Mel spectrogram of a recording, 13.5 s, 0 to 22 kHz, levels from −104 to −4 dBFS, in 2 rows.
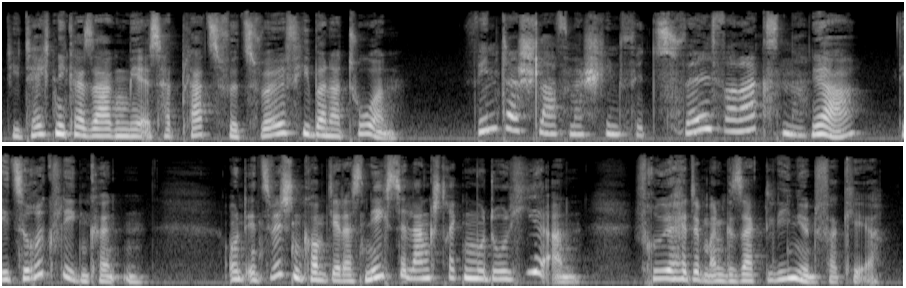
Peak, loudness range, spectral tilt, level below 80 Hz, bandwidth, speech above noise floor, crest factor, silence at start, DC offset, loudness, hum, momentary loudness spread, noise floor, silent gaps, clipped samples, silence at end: -6 dBFS; 2 LU; -4.5 dB/octave; -66 dBFS; 16.5 kHz; 30 dB; 22 dB; 0.1 s; under 0.1%; -28 LUFS; none; 9 LU; -58 dBFS; none; under 0.1%; 0.2 s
